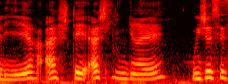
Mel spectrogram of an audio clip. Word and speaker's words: Aisling: Je fais comme Daniel, j'alourdis vos piles à lire, achetez Aisling Ray. Oui, je sais, ça s'écrit Ailing, mais elle dit que ça se prononce Aisling, donc voilà.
